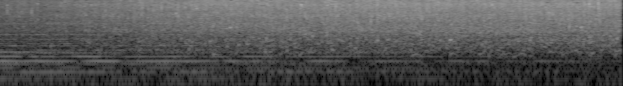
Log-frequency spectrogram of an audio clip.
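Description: A steady rush of flowing water like a stream, played under the fading tail of the performance's music, whose held notes die away over the first seconds.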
